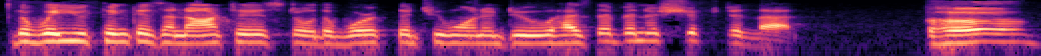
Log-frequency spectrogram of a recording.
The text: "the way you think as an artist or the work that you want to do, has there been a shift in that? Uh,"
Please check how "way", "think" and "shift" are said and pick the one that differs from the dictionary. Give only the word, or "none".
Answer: none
